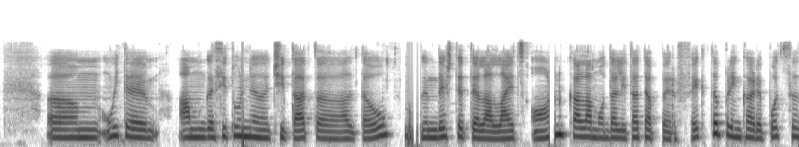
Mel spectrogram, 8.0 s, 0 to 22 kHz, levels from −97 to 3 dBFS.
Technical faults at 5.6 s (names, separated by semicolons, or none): unconcealed Bluetooth headset packet loss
